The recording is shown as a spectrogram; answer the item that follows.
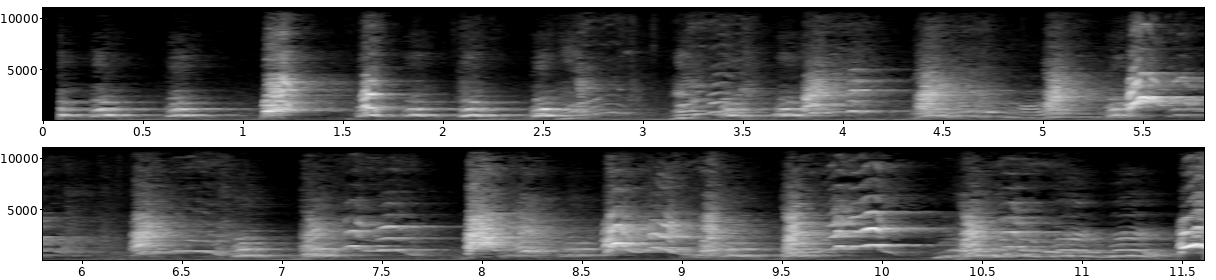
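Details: Upset dog whining after another dog was taken out for a walk first: a dense run of short, tonal, rising and falling whines and yelps, nearly continuous, some sharp and high.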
